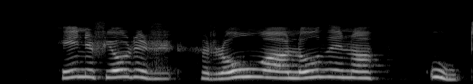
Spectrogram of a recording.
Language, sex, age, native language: Icelandic, male, 9, Icelandic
